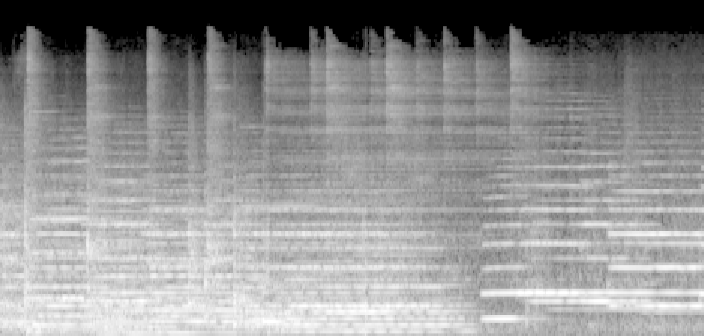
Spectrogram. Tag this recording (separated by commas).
Orchestra, Classical music, Music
